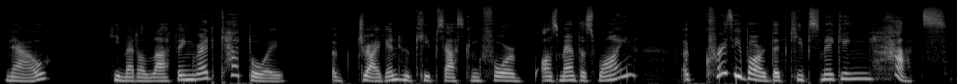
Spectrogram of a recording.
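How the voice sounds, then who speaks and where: A woman reading fiction aloud as an expressive scripted storyteller. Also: mid-range voice, a little slow, dry recording, clean studio sound. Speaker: podfic reader.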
